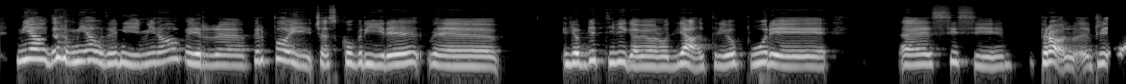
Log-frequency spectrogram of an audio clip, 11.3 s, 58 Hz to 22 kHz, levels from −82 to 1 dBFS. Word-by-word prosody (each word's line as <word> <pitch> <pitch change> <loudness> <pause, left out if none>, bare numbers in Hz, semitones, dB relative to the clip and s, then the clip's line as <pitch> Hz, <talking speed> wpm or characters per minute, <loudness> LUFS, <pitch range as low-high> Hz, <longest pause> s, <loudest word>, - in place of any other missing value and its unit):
Mi 310 +3 +4
auto 345 +1 +4
mi 285 +2 +2
autoelimino 265 +2 -1
per 225 -5 0
per 295 +4 -4
poi, 290 - -1
cioè, 240 -3 -3
scoprire, 245 0 +1
uhm, 210 -3 -1 0.6
gli 245 +1 -1
obiettivi 280 +1 +2
che 220 - -2
avevano 205 0 -1
gli 205 +5 -5
altri 215 -2 +1
oppure 225 -5 0 0.7
ehm, 230 +1 -1
sì, 240 +4 -5
sì, 210 -6 -7 0.3
però, 275 -2 +5
uhm, 195 - -4
prima 250 +1 -3
240 Hz, 125 wpm, -22 LUFS, 215-270 Hz, 0.7 s, però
